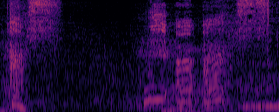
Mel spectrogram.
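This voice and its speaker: A cartoonish character voice at a middle pitch comes through loud background noise. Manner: speaks of itself as "we".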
